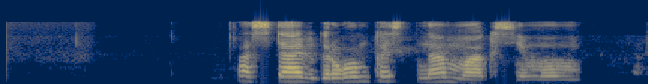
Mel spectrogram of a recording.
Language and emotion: Russian, neutral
